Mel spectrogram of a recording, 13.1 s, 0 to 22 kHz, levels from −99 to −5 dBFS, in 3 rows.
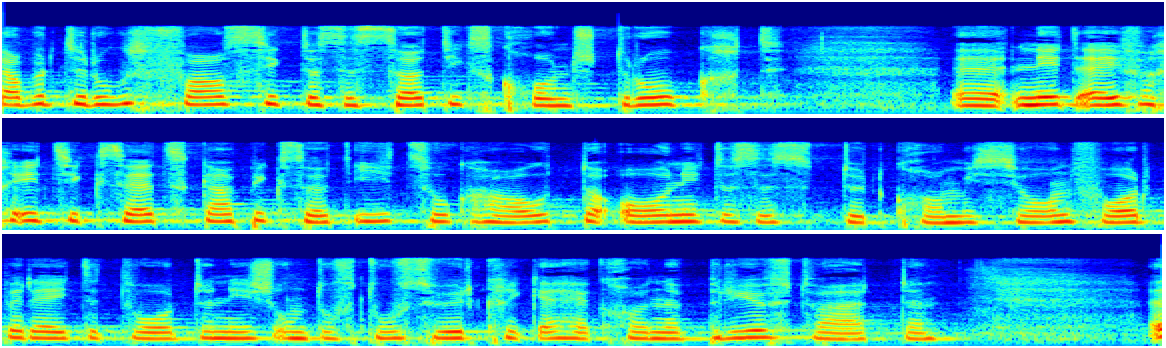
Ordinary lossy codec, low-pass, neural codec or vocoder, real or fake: AAC, 96 kbps; 9.9 kHz; none; real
